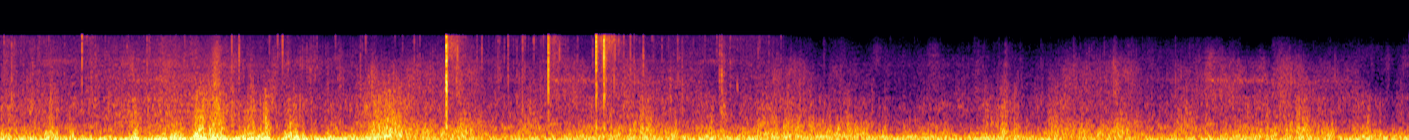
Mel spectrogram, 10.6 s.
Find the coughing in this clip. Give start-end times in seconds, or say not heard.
not heard.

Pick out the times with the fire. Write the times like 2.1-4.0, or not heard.
0.0-6.0.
